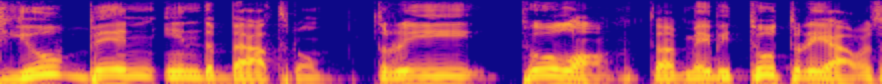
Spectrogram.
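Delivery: mock Russian mover, slow. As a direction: drag it out like a know-it-all Russian mover. Mover diagnosing him.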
